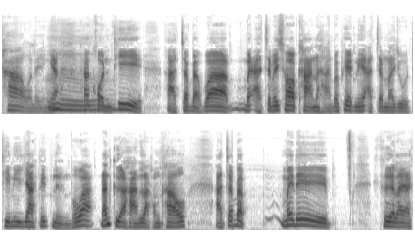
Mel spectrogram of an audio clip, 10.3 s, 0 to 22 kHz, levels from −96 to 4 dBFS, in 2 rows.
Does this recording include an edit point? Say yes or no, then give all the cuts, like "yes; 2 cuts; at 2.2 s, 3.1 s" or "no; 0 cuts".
no; 0 cuts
